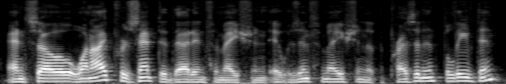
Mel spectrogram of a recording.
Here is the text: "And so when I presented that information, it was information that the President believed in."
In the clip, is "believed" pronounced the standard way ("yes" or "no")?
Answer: yes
